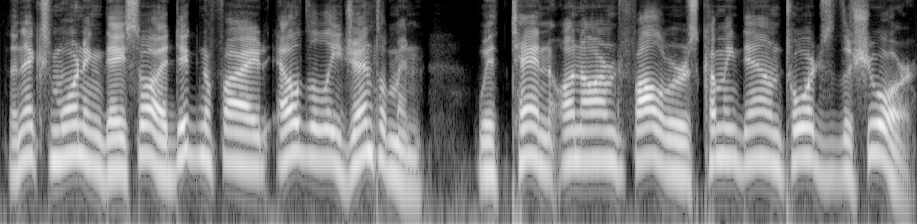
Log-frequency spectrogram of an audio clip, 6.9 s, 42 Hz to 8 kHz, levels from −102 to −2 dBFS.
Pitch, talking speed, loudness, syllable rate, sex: 170 Hz, 155 wpm, -16 LUFS, 5.2 syllables/s, male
